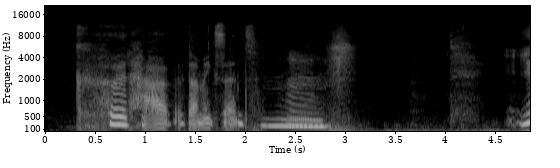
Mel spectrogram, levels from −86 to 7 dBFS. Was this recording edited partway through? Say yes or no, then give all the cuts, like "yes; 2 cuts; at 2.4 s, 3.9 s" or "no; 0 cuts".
no; 0 cuts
